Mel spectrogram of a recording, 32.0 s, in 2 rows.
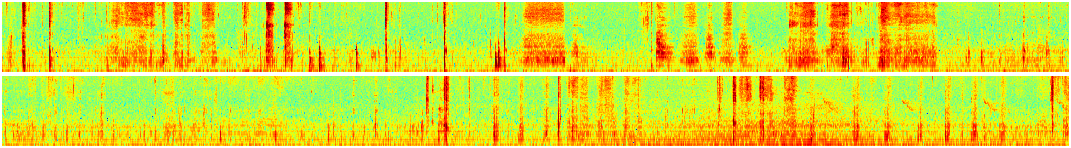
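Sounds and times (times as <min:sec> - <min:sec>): wet open-mouthed chewing: 0:00.0 - 0:04.5, 0:11.8 - 0:32.0
lip smacks and mouth clicks: 0:30.4 - 0:32.0.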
